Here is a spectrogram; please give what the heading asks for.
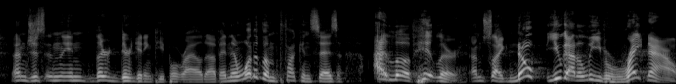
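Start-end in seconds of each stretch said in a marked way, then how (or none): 5.1-6.8 stern fatherly dad voice with swooping growl. Retelling confronting a person who said something hateful, in full dad voice. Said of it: "like full dad voice".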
